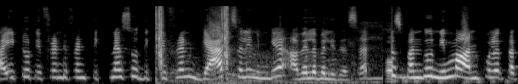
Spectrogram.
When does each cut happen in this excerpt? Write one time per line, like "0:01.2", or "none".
0:03.9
